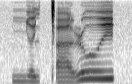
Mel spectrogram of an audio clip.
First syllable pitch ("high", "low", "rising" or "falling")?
low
